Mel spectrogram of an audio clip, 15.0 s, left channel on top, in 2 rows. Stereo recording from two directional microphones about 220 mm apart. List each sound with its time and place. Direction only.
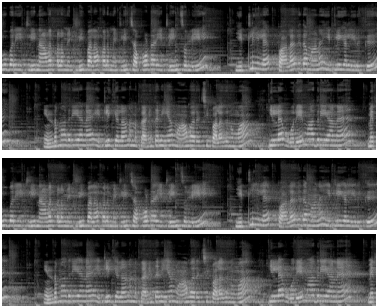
0.2 s a woman's voice: 20° left (ahead or behind)
4.7 s a child's voice: centre (ahead or behind)
5.1 s a woman's voice: 20° left (ahead or behind)
8.4 s a child's voice: centre (ahead or behind)
8.6 s a woman's voice: 20° left (ahead or behind)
